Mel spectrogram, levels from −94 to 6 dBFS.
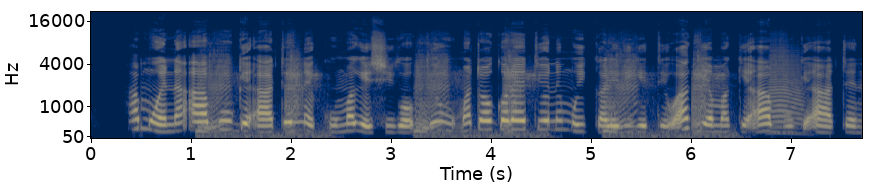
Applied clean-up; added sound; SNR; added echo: none; Brass instrument + Fart; 16 dB; none.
